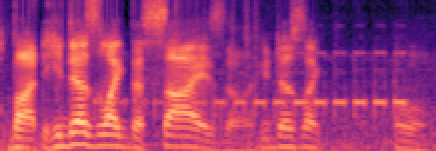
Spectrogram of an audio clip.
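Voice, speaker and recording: Give me a chatty man host with a fairly high voice, commenting live over loud street noise. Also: wildly swooping pitch, moderate pace. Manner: chatty, explaining police radio codes. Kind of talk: casual live commentary on news footage.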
